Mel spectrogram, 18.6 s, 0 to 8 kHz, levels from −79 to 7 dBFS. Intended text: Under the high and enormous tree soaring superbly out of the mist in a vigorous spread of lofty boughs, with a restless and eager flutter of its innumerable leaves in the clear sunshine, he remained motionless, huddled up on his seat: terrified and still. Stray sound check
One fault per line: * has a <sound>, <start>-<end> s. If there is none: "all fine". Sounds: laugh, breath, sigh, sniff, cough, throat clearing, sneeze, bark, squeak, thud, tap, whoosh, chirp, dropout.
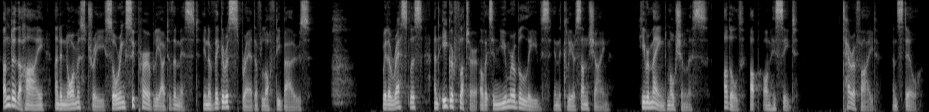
* has a breath, 6.6-7.2 s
